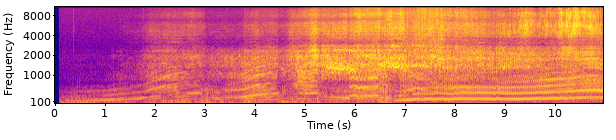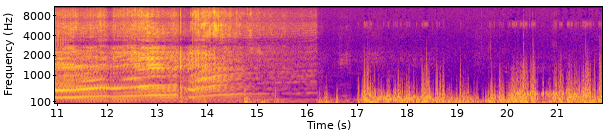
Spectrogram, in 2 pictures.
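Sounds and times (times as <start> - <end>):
car engine revving: 0.6 - 16.2.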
